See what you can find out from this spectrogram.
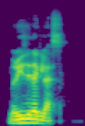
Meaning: to break the ice
- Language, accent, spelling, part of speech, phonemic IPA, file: French, France, briser la glace, verb, /bʁi.ze la ɡlas/, LL-Q150 (fra)-briser la glace.wav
